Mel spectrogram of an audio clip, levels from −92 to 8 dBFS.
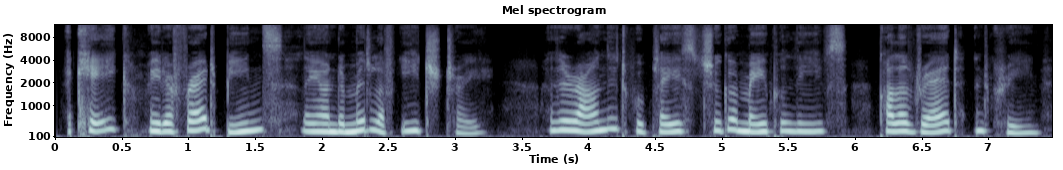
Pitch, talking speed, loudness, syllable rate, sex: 245 Hz, 200 wpm, -15 LUFS, 5.4 syllables/s, female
